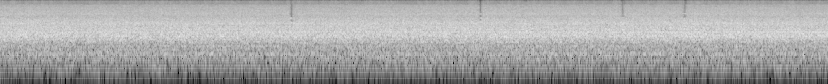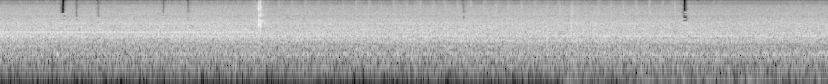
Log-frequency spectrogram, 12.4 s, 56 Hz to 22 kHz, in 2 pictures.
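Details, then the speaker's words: Suburban RV furnace after replacing the faulty gas valve that passed no gas, 12-volt powered: blower whooshes smoothly, a sharp click, then soft low rumble as the burner ignites and holds; normal startup. "You hear it ignite? Yeah, it lit. Smells good, sounds good."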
